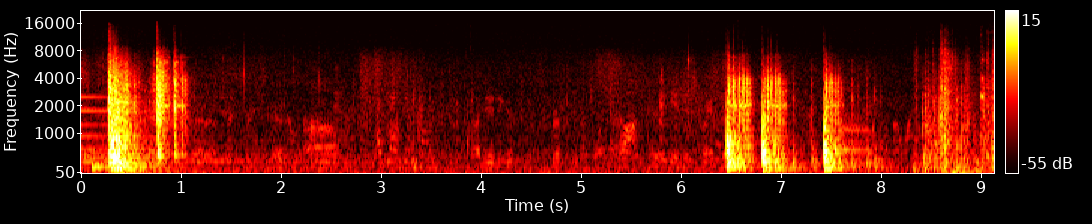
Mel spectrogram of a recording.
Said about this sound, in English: I like that music there when she opens the door again.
